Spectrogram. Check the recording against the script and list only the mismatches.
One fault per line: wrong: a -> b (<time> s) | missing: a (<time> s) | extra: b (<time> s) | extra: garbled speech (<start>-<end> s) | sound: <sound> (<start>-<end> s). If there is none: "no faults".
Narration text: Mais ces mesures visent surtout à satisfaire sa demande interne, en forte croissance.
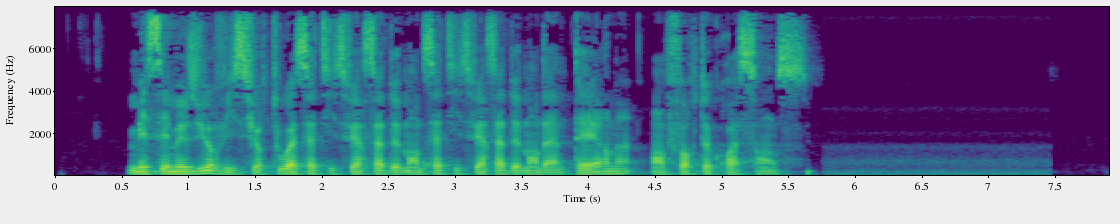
extra: satisfaire sa demande (2.8 s)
